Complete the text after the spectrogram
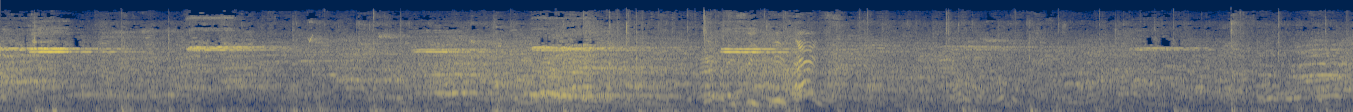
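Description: A crowd of spectators chatters and cheers throughout.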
